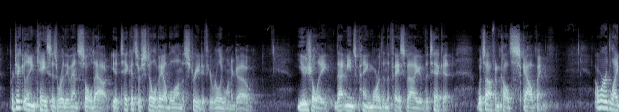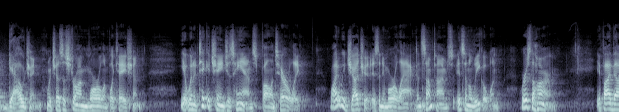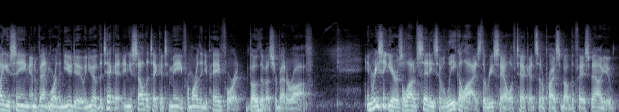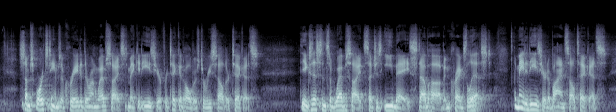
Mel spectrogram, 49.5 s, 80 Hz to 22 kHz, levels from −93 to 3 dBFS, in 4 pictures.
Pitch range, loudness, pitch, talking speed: 110-155 Hz, -17 LUFS, 125 Hz, 200 wpm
